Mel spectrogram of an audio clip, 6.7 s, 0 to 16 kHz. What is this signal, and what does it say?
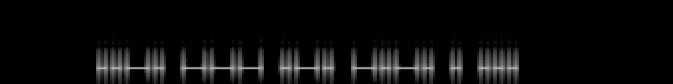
Morse code, heard as a keyed tone, about 17 wpm, 700 Hz. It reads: FORCES
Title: ES:S Suffix - Top 100 Words with Base Words 17wpm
